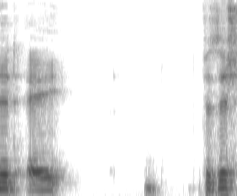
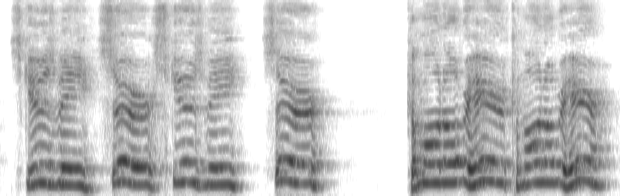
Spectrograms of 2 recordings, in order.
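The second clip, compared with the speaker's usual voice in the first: mock calling across the room, much higher; imitating a lady shouting for him, pitched way up; retold lady calling out. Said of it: "I hear this lady yelling".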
